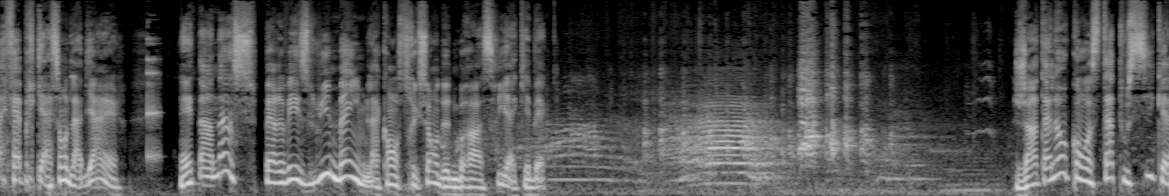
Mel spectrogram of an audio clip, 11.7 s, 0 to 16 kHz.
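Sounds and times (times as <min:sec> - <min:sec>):
speech: 0:00.1 - 0:05.9, 0:10.2 - 0:11.6
chickens clucking and squawking in a busy farmyard: 0:04.1 - 0:10.2
farm animals lowing: 0:04.1 - 0:10.2.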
